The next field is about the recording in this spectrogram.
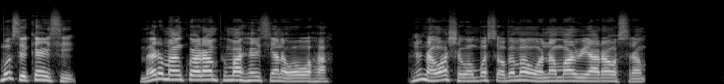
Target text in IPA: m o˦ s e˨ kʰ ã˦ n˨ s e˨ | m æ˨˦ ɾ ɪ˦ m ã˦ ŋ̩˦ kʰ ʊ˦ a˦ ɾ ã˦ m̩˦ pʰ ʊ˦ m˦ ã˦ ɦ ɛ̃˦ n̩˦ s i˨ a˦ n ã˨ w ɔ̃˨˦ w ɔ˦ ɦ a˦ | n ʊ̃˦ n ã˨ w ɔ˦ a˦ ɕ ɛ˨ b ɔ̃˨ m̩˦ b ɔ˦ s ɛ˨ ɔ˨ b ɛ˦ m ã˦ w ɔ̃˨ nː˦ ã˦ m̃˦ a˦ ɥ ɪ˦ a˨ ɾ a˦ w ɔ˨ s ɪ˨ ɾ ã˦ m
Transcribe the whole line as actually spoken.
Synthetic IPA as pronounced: m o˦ s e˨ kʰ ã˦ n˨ s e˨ | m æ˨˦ ɾ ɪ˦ m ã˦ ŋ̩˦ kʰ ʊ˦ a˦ ɾ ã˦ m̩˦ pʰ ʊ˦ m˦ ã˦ ɦ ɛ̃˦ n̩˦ s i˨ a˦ n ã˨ w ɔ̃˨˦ w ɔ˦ ɦ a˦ | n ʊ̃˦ n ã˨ w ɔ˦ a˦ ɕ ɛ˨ w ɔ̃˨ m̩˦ b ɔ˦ s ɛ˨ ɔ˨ b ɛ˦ m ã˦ w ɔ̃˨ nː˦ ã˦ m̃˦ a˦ ɥ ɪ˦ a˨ ɾ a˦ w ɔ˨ s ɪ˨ ɾ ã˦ m

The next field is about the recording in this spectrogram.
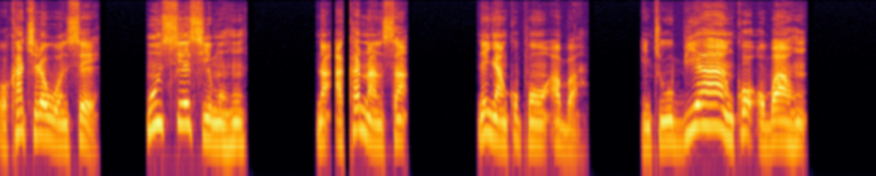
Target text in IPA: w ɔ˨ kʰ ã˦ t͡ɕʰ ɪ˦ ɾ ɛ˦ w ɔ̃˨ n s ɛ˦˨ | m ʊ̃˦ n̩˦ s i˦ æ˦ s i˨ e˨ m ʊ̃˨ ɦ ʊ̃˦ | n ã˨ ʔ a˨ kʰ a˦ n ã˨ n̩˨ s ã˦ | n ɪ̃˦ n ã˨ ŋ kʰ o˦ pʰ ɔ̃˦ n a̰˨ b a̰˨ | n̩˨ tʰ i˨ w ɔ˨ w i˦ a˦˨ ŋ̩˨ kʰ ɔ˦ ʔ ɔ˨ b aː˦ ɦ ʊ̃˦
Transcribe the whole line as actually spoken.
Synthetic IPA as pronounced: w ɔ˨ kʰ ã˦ t͡ɕʰ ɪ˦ ɾ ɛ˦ w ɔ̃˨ n s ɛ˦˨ | m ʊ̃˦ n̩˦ s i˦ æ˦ s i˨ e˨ m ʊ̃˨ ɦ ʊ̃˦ | n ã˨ ʔ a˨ kʰ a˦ n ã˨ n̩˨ s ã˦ | n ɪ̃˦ ɲ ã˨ ŋ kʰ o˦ pʰ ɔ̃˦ n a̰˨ b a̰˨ | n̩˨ tʰ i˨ w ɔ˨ b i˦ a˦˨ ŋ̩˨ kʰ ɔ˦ ʔ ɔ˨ b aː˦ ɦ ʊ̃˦

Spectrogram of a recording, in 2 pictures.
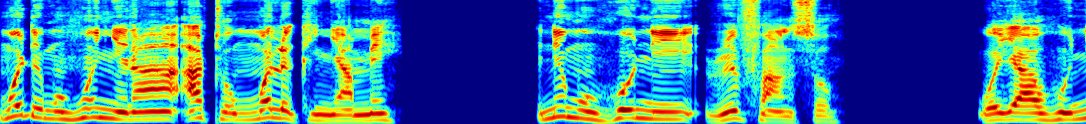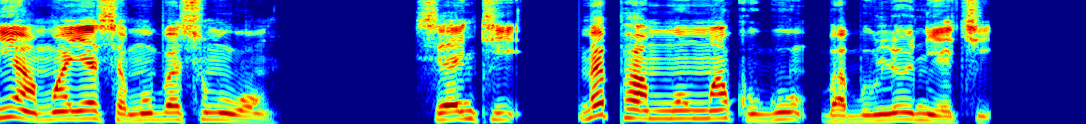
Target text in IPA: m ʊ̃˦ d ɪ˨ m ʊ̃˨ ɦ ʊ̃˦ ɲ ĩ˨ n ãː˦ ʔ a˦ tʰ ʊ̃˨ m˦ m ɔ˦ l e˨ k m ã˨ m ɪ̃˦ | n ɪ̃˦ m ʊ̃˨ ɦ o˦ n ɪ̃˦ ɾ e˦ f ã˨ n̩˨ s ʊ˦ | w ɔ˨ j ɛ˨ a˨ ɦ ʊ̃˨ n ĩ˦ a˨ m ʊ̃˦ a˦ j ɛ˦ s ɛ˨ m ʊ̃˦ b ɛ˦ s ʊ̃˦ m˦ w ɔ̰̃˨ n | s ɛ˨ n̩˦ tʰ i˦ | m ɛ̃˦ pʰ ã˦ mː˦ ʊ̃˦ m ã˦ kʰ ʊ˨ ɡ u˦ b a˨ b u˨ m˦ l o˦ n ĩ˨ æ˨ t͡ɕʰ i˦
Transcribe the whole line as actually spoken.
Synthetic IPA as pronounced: m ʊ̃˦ d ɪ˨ m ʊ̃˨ ɦ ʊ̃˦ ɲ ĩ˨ n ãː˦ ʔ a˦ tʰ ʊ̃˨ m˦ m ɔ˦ l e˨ k ɲ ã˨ m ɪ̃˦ | n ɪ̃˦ m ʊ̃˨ ɦ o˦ n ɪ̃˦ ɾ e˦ f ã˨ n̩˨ s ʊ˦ | w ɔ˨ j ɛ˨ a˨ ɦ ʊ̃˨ n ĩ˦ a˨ m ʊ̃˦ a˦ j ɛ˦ s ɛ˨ m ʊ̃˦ b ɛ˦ s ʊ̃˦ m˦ w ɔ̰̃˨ n | s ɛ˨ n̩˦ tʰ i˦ | m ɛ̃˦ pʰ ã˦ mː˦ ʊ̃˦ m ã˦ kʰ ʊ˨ ɡ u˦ b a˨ b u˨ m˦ l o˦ n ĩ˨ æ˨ t͡ɕʰ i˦

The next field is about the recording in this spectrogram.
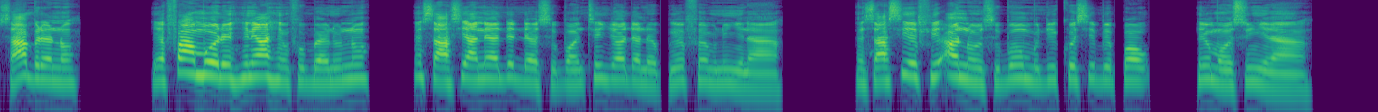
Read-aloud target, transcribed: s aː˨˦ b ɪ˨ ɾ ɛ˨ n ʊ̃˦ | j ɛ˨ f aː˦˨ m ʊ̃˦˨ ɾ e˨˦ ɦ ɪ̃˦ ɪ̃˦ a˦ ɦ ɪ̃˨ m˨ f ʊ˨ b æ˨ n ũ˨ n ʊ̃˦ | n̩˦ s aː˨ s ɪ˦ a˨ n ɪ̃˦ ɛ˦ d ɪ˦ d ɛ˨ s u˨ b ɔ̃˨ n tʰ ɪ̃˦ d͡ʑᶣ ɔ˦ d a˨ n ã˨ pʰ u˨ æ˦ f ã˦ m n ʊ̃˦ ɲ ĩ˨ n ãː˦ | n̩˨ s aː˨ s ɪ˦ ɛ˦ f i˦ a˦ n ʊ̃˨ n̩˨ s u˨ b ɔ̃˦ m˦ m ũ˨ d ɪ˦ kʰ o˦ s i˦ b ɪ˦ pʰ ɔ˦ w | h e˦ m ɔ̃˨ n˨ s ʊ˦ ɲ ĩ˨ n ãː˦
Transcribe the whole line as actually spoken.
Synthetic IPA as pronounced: s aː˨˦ b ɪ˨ ɾ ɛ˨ n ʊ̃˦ | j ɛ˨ f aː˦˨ m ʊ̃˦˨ ɾ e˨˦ ɦ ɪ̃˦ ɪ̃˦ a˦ ɦ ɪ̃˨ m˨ f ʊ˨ b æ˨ n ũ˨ n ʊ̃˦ | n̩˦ s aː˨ s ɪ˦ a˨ n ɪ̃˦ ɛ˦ d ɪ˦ d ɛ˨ s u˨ b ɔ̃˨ n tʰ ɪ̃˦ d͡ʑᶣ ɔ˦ d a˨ n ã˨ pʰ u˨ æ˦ f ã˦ m n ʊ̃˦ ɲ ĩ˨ n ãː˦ | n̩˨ s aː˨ s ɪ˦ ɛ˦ f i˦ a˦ n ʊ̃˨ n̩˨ s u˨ b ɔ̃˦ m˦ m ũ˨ d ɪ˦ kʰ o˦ s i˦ b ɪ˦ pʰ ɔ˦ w | h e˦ m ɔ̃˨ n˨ s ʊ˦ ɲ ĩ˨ n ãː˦

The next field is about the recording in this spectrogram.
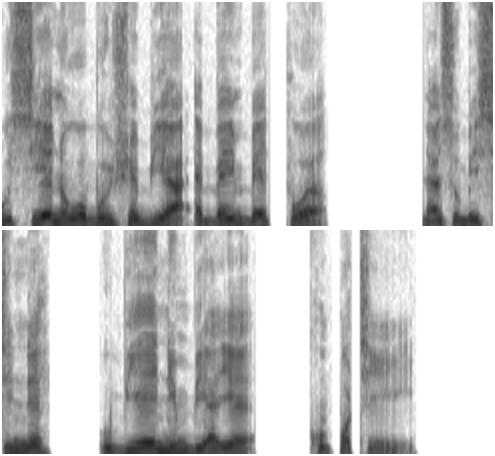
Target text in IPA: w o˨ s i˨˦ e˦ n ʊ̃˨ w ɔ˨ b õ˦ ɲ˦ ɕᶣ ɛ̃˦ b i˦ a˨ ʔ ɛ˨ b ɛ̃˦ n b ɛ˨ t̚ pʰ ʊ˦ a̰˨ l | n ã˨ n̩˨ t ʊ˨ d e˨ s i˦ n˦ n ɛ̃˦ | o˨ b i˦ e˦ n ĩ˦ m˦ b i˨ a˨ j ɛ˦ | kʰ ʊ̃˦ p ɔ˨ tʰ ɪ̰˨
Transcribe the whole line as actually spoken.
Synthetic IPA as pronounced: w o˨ s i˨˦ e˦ n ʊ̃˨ w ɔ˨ b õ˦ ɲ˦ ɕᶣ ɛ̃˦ b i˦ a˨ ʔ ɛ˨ b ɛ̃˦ n b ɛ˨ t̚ pʰ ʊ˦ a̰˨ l | n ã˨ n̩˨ s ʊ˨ b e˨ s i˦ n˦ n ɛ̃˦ | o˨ b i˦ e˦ n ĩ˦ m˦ b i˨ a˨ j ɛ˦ | kʰ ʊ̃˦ p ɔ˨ tʰ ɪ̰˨

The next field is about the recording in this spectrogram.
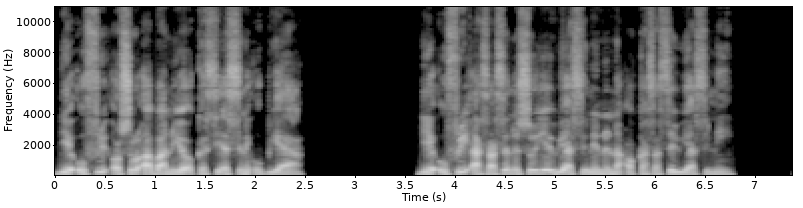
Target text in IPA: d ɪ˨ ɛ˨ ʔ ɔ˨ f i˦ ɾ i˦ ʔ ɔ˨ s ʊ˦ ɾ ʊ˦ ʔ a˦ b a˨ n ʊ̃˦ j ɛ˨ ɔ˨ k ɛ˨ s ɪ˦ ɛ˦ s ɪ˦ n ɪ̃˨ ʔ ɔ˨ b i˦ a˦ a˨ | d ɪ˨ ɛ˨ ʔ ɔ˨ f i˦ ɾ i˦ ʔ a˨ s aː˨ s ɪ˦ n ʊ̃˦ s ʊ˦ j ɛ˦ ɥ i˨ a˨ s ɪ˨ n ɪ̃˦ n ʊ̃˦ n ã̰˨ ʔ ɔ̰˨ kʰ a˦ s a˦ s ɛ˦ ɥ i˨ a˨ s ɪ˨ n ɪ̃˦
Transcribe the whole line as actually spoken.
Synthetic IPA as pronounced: d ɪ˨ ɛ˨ ʔ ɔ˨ f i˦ ɾ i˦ ʔ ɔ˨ s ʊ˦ ɾ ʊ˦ ʔ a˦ b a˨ n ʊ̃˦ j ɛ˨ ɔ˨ k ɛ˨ s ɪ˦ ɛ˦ s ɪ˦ n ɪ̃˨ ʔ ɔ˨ b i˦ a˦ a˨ | d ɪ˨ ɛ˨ ʔ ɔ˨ f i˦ ɾ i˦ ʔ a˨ s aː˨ s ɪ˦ n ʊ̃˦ s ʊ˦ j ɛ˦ ɥ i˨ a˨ s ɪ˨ n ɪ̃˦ n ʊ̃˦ n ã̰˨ ʔ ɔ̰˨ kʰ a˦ s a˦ s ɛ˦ ɥ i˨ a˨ s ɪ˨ n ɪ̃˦

